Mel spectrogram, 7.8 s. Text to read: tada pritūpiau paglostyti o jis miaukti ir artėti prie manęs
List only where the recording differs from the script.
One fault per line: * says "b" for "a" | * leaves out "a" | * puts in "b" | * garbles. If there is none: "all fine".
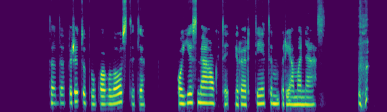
all fine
